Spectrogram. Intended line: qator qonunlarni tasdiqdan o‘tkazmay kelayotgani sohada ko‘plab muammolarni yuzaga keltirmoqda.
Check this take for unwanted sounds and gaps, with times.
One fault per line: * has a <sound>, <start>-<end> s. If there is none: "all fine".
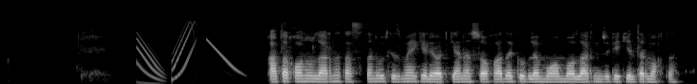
* has a chirp, 1.4-2.5 s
